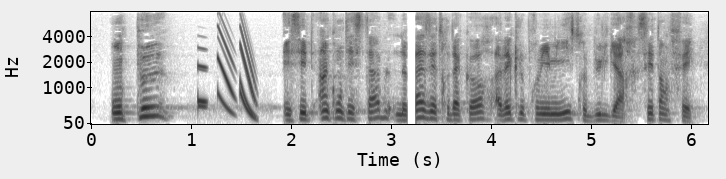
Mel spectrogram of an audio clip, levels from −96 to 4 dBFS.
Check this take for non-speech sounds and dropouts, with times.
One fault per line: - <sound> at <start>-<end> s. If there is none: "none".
- chirp at 1.1-1.7 s
- dropout at 3.2-3.3 s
